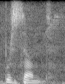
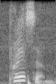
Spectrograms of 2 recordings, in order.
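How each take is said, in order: First: The stress is on the second syllable. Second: The stress is on the first syllable. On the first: It is used as a verb. "the stress will be found in the second syllable" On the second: It is used as a noun. "the stress will be found in the first syllable"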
